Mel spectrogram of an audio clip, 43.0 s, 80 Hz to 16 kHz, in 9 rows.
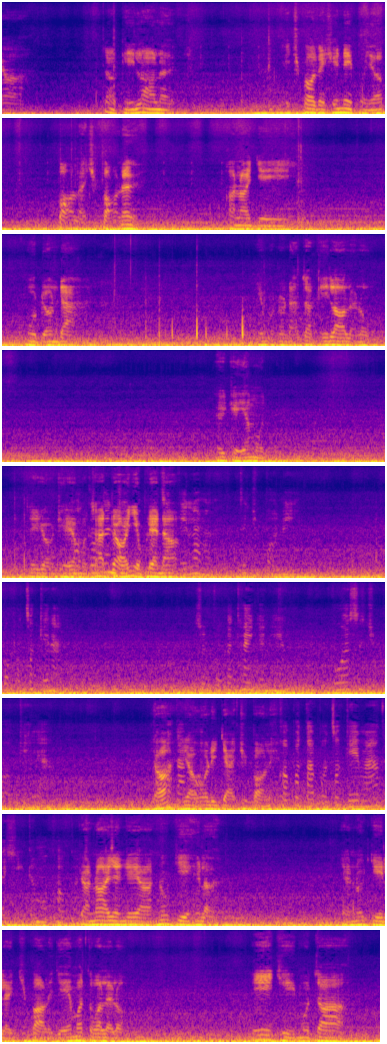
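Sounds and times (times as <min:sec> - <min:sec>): car road and engine rumble: 0:00.0 - 0:43.0
people talking: 0:01.3 - 0:02.2, 0:07.6 - 0:08.5, 0:19.5 - 0:22.8, 0:23.9 - 0:24.7, 0:26.4 - 0:27.5, 0:28.1 - 0:29.3, 0:30.6 - 0:36.2, 0:37.8 - 0:39.8, 0:41.4 - 0:42.6.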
